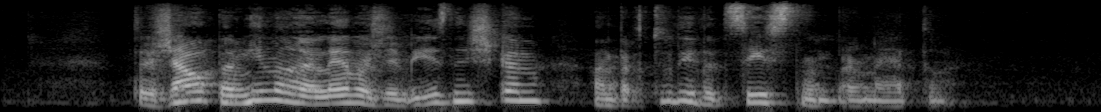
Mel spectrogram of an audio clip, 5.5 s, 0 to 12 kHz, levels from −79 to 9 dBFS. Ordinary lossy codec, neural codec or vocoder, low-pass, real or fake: Opus, 64 kbps; codec, 24 kHz, 1 kbps, SNAC; 10.8 kHz; fake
